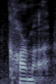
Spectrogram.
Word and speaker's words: CCRMA: By the way, that shortens to CCRMA and is pronounced Karma.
